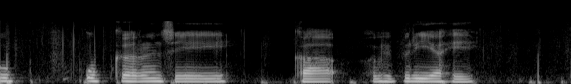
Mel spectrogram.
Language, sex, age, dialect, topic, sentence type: Chhattisgarhi, male, 41-45, Western/Budati/Khatahi, agriculture, question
